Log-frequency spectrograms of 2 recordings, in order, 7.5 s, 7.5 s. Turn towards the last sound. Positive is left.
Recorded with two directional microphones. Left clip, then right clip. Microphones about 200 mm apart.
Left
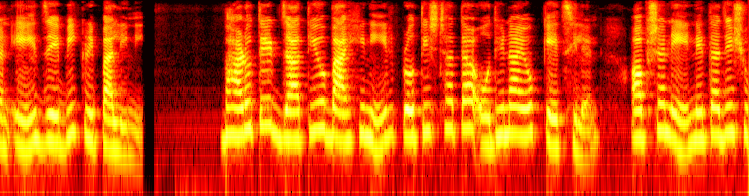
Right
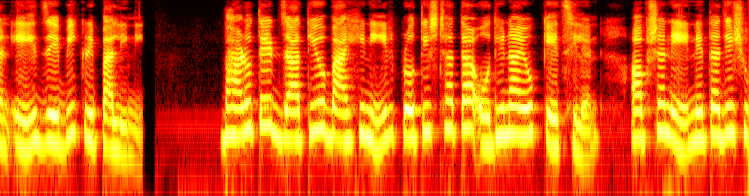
turn(degrees=-20)  # may be behind; listen again after turning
